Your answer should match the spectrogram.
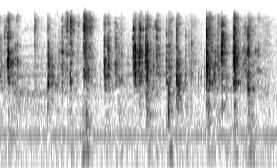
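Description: Someone types quickly on a computer keyboard at close range, producing quiet, irregular bursts of key clicks with short pauses between them.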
